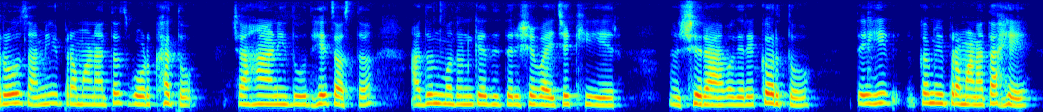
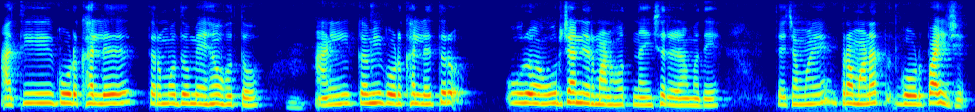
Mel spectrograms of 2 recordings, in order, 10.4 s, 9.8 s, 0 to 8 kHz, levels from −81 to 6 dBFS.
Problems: background sounds at intervals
